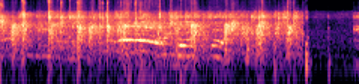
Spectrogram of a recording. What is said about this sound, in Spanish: Buenos días y bienvenidos. Un aplauso.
